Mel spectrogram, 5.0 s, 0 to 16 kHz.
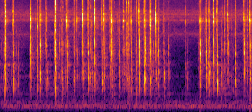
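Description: Fingertips type continuously at a medium pace on a backlit Motospeed plastic mechanical keyboard with blue switches and plastic keycaps. About 25 sharp, bright clicky keystrokes snap out and stop almost instantly, with a faint steady low hum underneath.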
